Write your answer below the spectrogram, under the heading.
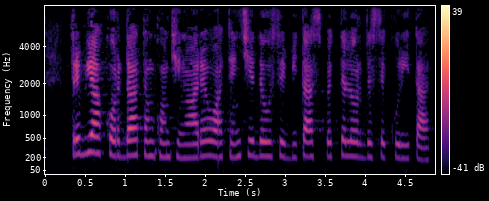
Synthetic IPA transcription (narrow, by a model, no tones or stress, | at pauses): t̪ɾe̞buje̞ako̞rd̪at̪ɨŋko̞nt̪inuaɾe̞o̞at̪e̞nt̪sije̞d̪e̞o̞se̞bit̪əaːspe̞k̚t̪e̞lo̞rd̪e̞se̞kuɾit̪at̪e̞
